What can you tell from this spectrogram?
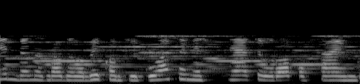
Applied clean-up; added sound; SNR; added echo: classical method log-MMSE.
